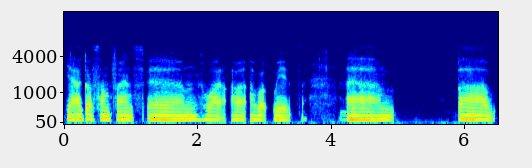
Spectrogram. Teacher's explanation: Very clear, but again rather monotonous intonation.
